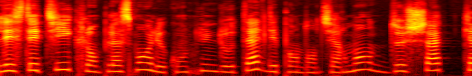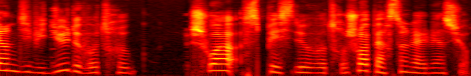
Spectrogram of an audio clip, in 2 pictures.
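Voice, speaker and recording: On a very clean recording with a silent background, a woman with a fairly high voice speaks at a moderate pace with ordinary pitch variation. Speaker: pagan spirituality youtuber. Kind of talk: informal lecture. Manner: halting, self-correcting.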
